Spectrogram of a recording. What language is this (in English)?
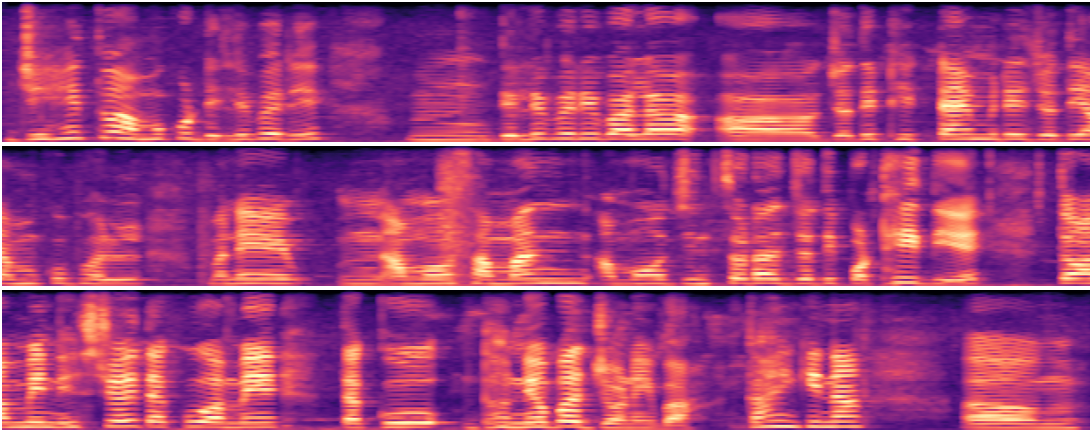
Odia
